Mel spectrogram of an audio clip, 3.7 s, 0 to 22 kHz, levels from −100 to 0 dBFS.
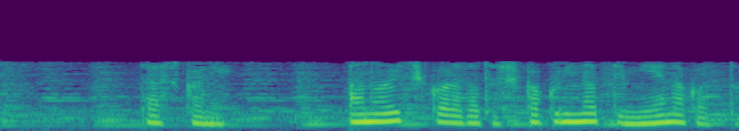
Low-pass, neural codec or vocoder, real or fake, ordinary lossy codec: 3.6 kHz; none; real; none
